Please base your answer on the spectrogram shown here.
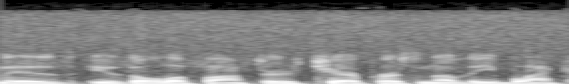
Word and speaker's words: Isola: Name is Isola Foster, chairperson of the Black Americans for Family Values, located out of Los Angeles. Isola, am I pronouncing your name correctly, first of all?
